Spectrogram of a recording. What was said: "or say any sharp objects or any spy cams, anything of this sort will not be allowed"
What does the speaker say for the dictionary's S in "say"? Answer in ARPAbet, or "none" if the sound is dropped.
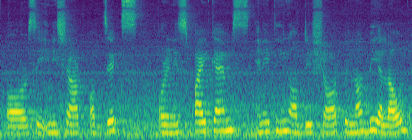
S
